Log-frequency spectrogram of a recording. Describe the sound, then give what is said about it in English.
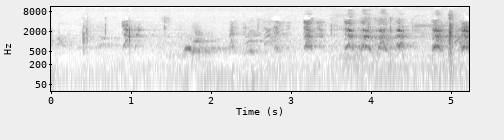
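A pack of dogs barks and yips repeatedly, the barking growing busier and louder toward the end over a low outdoor rumble. “Let's see what these dogs are going to be like.”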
